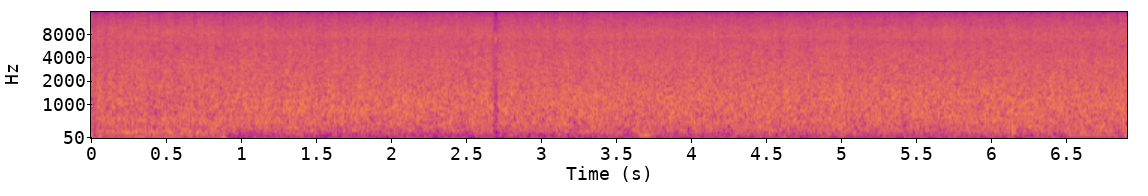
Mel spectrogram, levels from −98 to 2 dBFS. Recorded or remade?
recorded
